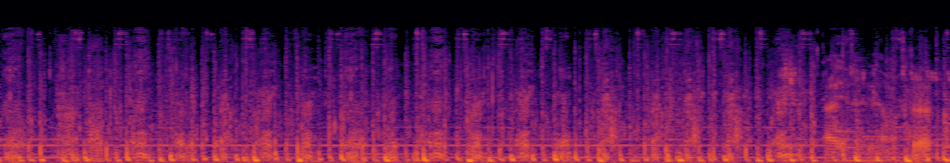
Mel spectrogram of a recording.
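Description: Horse hooves trot in Red Dead Online, a quick rhythmic clip-clop that keeps a steady pace over a low hum of game ambience, with a voice speaking now and then over it.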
